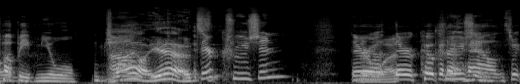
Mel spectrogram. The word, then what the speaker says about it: Crucian: Cruzan is pronounced Crucian instead of Cruzan. Like you see the rum, Cruzan like rum. Right. No, it's Crucian.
